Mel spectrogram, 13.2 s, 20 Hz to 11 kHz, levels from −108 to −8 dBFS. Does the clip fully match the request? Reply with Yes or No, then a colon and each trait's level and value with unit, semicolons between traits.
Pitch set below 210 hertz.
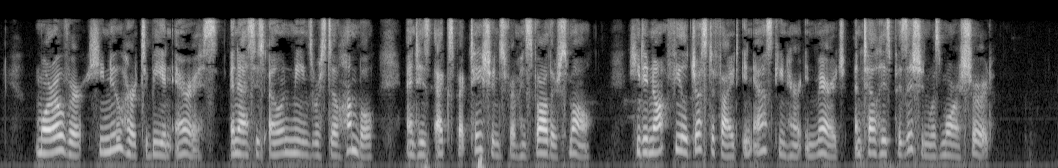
No: high, 215 Hz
